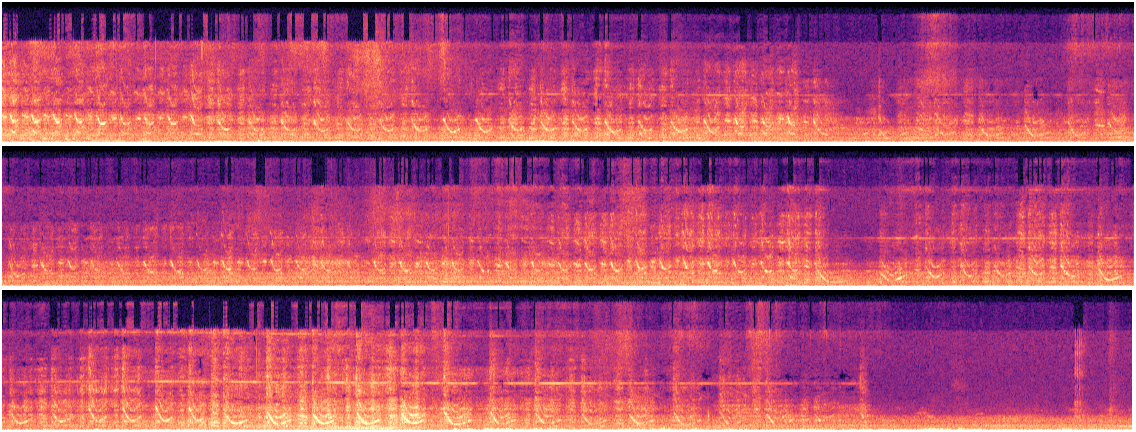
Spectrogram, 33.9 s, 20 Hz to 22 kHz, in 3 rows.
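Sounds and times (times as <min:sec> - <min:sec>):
wind rumbling on microphone: 0:00.0 - 0:06.7, 0:20.4 - 0:33.9.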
